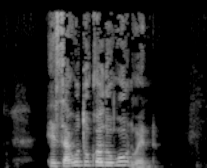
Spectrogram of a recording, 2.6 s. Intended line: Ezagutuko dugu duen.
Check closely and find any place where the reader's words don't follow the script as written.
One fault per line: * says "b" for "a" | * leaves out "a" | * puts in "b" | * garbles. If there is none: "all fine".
all fine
